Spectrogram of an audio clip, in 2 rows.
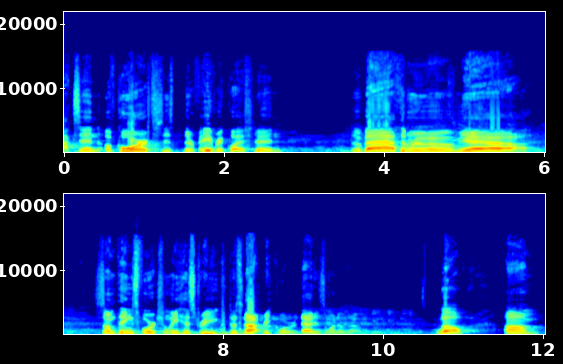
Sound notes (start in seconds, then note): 4.6 laughter; 9.1 laughter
